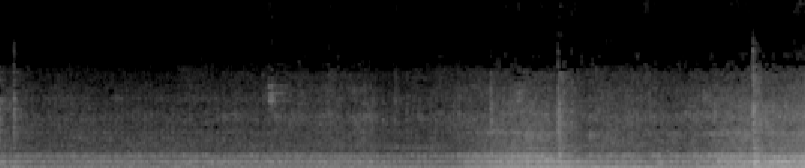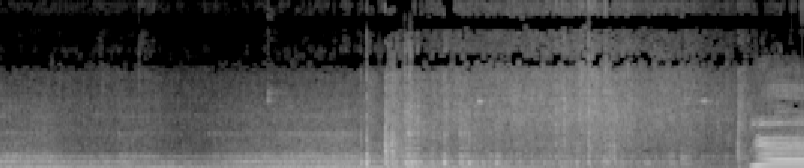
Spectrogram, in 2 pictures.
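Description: Compact tractor's diesel engine running, revving up about three seconds in and working harder as the tractor moves, with a stretch of crackling and snapping near the end.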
